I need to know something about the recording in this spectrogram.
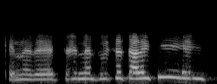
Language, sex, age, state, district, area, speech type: Odia, female, 60+, Odisha, Jharsuguda, rural, conversation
